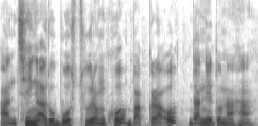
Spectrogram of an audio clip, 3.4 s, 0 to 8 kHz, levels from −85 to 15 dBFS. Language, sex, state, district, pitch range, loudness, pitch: Garo, male, Meghalaya, West Garo Hills, 110-140 Hz, -15 LUFS, 115 Hz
